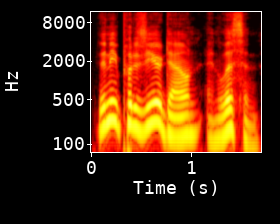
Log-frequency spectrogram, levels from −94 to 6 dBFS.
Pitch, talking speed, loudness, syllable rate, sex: 160 Hz, 280 wpm, -17 LUFS, 6.6 syllables/s, male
